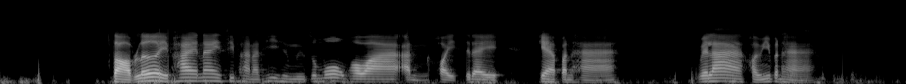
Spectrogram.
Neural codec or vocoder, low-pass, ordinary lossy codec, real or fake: none; 5.4 kHz; none; real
